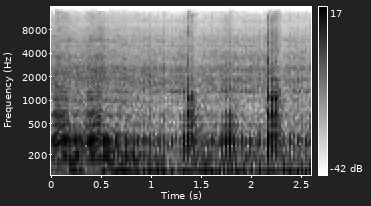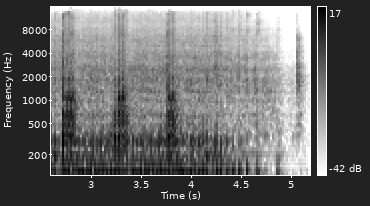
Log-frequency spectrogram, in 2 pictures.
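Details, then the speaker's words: 2013 Honda CRF250L with new FMF PowerCore 4 and Megabomb exhaust, stock jet, no power programmer fitted: ragged single-cylinder idle with irregular sharp exhaust cracks and pops before it dies; backfiring. "Carrying on a bit, backfiring and all that, but that is going to be"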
